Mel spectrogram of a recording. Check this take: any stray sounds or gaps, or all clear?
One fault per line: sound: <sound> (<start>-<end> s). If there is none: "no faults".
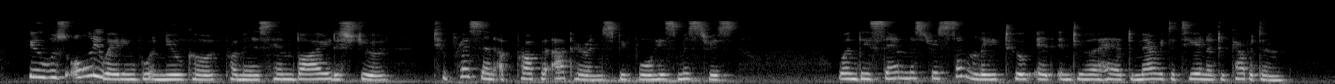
no faults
